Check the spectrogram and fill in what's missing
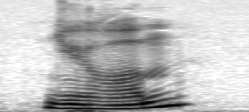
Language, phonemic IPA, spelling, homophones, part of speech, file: French, /ʁɔm/, rhum, Rome / ROM, noun, Fr-rhum.ogg
- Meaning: rum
